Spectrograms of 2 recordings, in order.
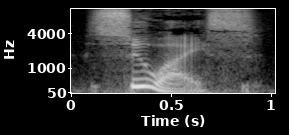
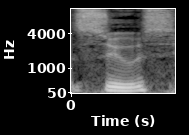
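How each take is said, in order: First: The name has a vowel rhyming with voice. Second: The name has one syllable rhyming with goose. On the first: The speaker calls it right. "He pronounced it Sue-Ice" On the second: The speaker calls it wrong. "He did not pronounce it Seuss"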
